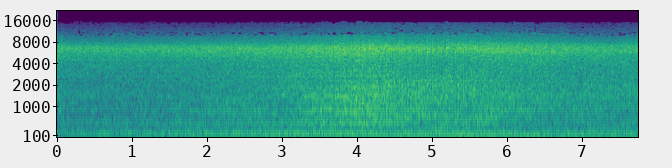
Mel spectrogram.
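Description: Steady road-traffic noise with a motor vehicle's low hum, growing louder over the first few seconds and then holding.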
